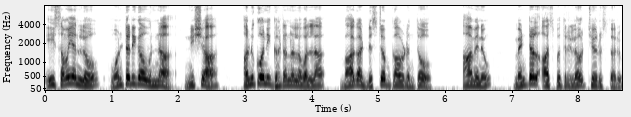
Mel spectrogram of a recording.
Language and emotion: Telugu, neutral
